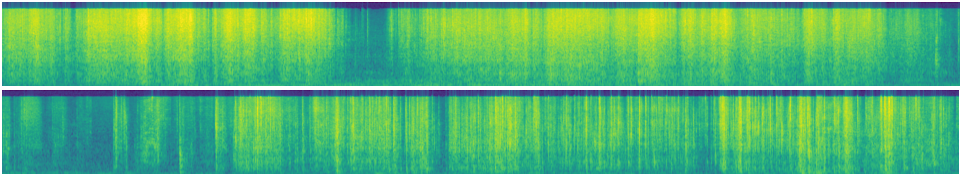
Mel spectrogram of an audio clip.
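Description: A plastic carrier bag and a paper food bag crinkling and rustling as they are handled and opened, in irregular bursts with short pauses, loudest in the first half.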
